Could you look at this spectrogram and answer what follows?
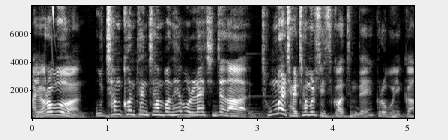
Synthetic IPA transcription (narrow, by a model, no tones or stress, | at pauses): ajʌɾʌbun | ut͡ɕʰamkʰʌntʰe̞nt͡ɕʰɯhambʌnhe̞boɭːe̞t͡ɕint͡ɕ͈anat͡ɕʌŋmaɭt͡ɕaɭt͡ɕʰamɯɭs͈uis͈ɯɭkʌk͈atʰɯnde̞kɯɾʌboɲik͈a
